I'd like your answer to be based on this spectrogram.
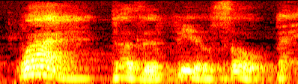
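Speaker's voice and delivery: ordinary talk, nothing marked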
